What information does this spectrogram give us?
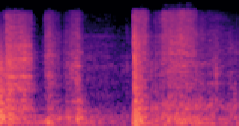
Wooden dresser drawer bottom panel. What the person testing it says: Al abrirlo se puede oír sonajero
